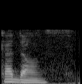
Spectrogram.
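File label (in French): "cadence" French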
